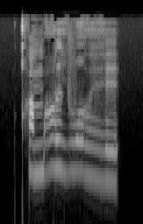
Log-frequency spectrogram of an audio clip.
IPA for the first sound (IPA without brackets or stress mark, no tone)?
qʰ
